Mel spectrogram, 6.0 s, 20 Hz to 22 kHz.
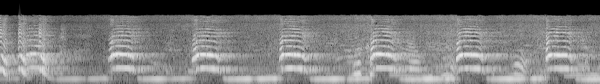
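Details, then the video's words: Zoo howler monkeys at Audubon Zoo, New Orleans, 16 August 2008, roaring loudly: deep, droning, harmonic calls, each ending in a rising and falling arched tone, repeated roughly once a second. "Howler Monkeys"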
